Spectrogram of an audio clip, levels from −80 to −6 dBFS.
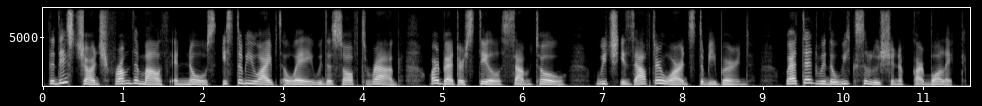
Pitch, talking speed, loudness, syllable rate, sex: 215 Hz, 165 wpm, -20 LUFS, 4.6 syllables/s, female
